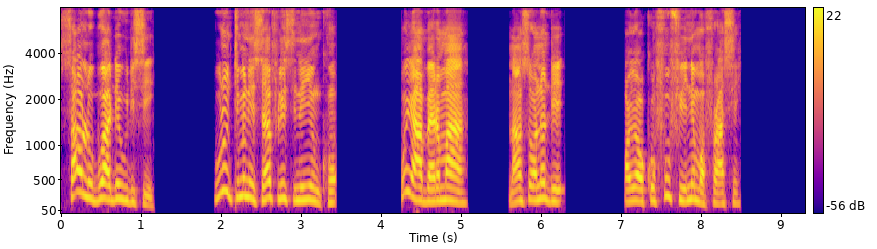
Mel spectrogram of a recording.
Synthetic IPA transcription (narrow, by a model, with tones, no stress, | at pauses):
sa˦u˦lo˨bu˦a˨de˦wi˨di˨se˨ | wu˦ɾũ˦n̩˨tũ˦mĩ˦nɪ̃˨saː˨˦fi˨li˦sti˨nʊ̃˦jĩ˦ŋ̩˨kʰʊ̃˦ | wʊ˦jɛ˨a˨bɛ˨ɾɪ˦mã˦˨ | nã˨n̩˦sʊ˦ɔ˦nʊ̃˦dɪ˨˦ | ɔ˨jɛ˨ɔ˨kʰʊ˨fu˦fi˨˦nɪ̃˦mɔ̃˨fɾa˨sɪ˦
